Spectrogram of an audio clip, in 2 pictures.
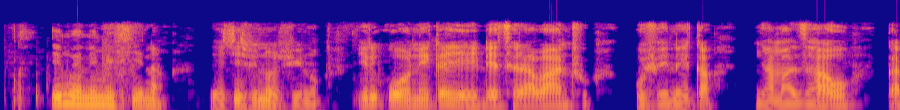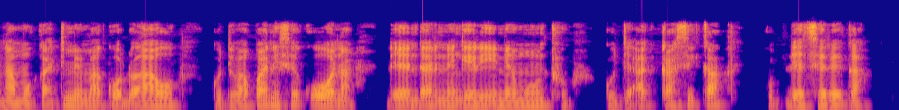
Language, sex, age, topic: Ndau, male, 36-49, health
